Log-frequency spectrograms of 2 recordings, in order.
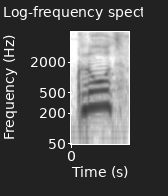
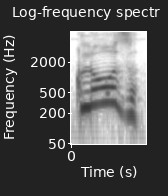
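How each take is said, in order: First: The word ends with a hissing s sound. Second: The word ends with a buzzing z sound. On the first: It means near or intimate. "स दंत स" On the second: It means to shut something. "ज के पैर में बिंदु"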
